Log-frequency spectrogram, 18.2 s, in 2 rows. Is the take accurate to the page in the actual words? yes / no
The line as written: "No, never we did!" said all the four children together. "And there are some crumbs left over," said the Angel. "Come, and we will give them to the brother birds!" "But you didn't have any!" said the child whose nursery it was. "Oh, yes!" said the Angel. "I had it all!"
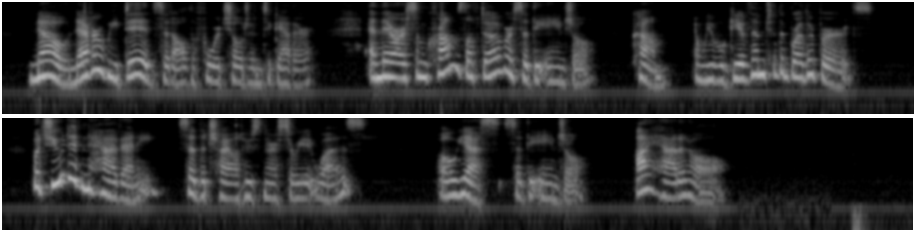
yes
